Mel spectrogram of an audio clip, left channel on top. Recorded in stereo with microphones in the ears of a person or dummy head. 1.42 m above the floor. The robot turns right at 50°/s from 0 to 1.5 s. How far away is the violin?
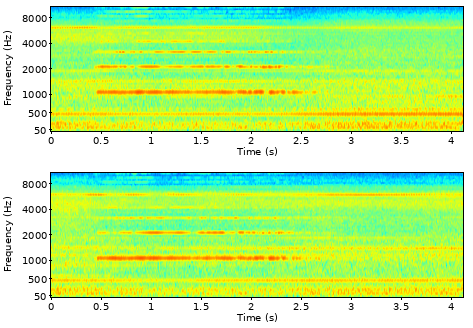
About 5 m.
